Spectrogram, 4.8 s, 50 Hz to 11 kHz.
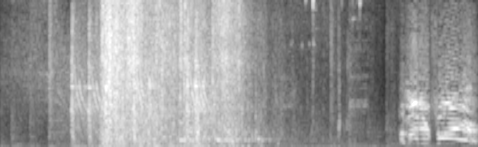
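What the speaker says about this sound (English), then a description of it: "I'm under fire!" Video game gunfire and blasts from XCOM 2, a dense loud burst of rapid shots and booms that fades toward the end, where a voice briefly speaks.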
